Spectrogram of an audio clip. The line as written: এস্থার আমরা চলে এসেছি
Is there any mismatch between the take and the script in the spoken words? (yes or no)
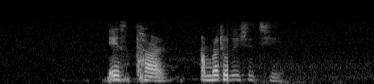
no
